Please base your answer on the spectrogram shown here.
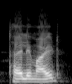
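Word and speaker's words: phthalimide: अगला है gravel Gabriel थैले माइड गैब्रियल थैले माइड रिएक्शन पीएच क्या है इसमें साइलेंट है तो थैले माइड रिएक्शन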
